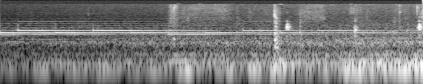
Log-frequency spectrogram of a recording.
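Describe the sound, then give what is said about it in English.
The low engine and road rumble of a car driving through the countryside. A faint, steady drone with a few soft clicks grows gradually louder. “What an absolutely beautiful day to be driving through the countryside.”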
